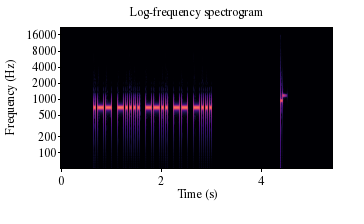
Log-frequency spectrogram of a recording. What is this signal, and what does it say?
Morse code, heard as a keyed tone, about 29 wpm, 700 Hz. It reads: W6ZMB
